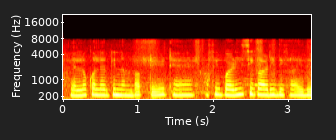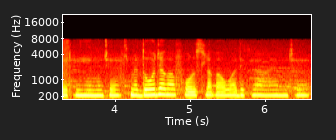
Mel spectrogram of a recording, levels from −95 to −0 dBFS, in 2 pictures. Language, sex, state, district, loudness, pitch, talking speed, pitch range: Hindi, female, Rajasthan, Churu, -15 LUFS, 230 Hz, 215 wpm, 220-240 Hz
